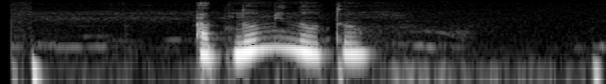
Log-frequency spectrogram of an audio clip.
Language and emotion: Russian, neutral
